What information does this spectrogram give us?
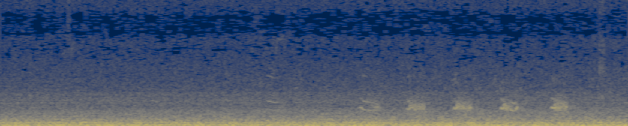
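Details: Breeding-display wild turkey giving four short, throaty notes in quick succession late on, against a continuous low droning noise.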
